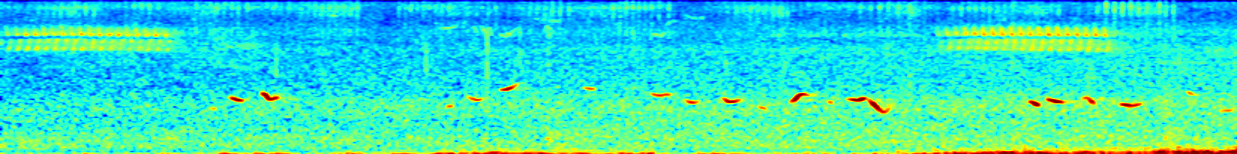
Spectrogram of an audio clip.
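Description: Wild birds chirping: scattered short chirps and whistles, with a high, rapid trill at the start and again about eight seconds in, over a low steady rumble.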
